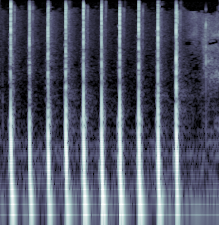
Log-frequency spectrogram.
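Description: Knuckles knocking rapidly and steadily on a hard surface, about five sharp knocks a second, stopping near the end: an imitation of someone knocking at a door.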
